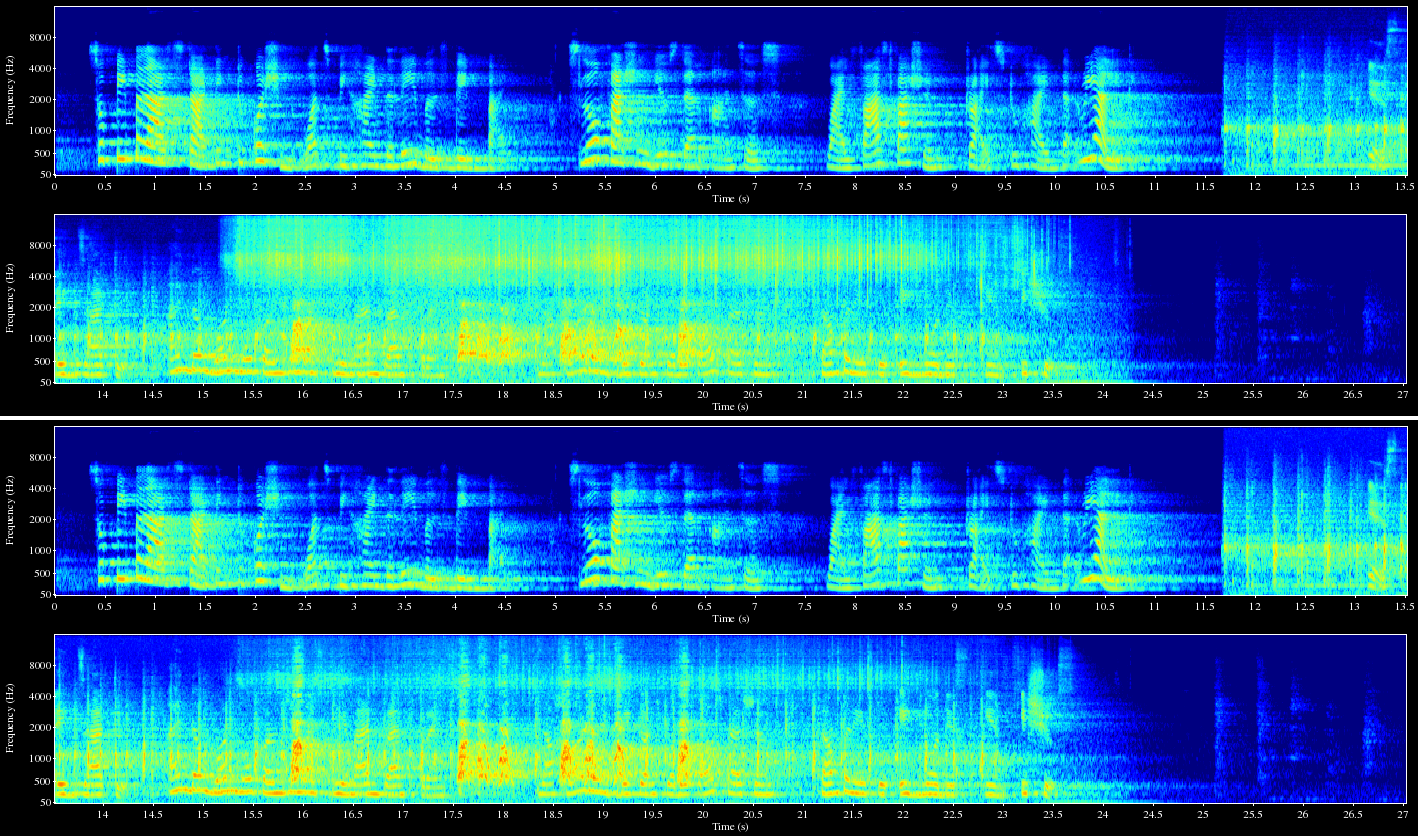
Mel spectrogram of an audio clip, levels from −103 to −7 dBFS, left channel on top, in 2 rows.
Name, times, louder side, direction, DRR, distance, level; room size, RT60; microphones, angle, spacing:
voice 1, 0.4-4.6 5.1-7.2 7.7-10.8, left 1 dB, 15° left, 5 dB, 0.8 m, -44 dB
sound 1, 11.7-23.0, right 3 dB, 40° right, 0.9 m, -47 dB
voice 2, 13.1-14.3 14.6-17.6 18.3-20.7 21.2-23.7, right 2 dB, 20° right, 6 dB, 0.4 m, -41 dB
sound 2, 15.0-15.2 15.9-16.0 16.4-16.5 17.5-18.1 18.6-19.2 19.7-20.5, right 5 dB, 85° right, 0.8 m, -33 dB
sound 3, 15.2-24.2, left 14 dB, 75° left, 0.3 m, -42 dB
17.0 x 8.1 x 9.3 m, 2.4 s
head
